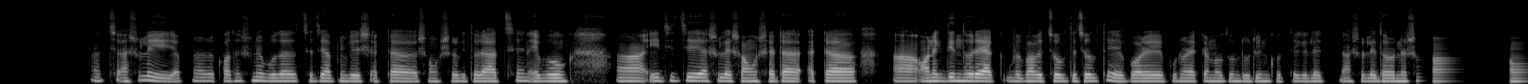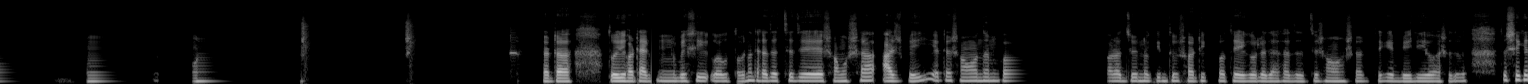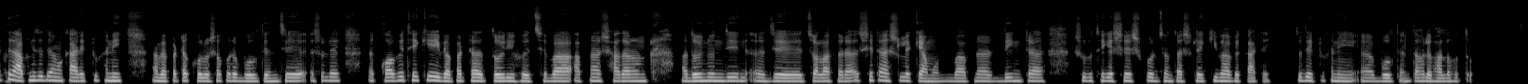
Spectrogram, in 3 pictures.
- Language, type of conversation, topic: Bengali, advice, আপনার রুটিন শুরু করা বা বজায় রাখা আপনার জন্য কেন কঠিন হয়ে যাচ্ছে?
- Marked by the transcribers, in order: static; distorted speech; unintelligible speech; tapping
